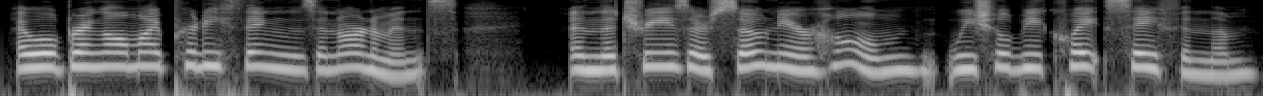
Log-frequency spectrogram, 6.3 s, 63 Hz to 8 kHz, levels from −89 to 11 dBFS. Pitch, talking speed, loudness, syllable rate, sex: 250 Hz, 220 wpm, -18 LUFS, 5.2 syllables/s, female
